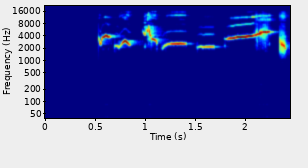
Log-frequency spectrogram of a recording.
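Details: Brown-chested jungle flycatcher, an Indonesian songbird kept by song hobbyists, in loud 'gacor' form: short clean whistles, some rising and some flat, one long upslurred note near the end, against silence.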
